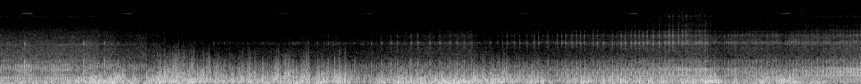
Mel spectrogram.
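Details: 1967 Yamaha YL1 two-stroke motorcycle, barn find revived after sitting over 40 years, normal idle: steady crackly putter holding an even idle with no misses or knocks; fired right up and idles perfectly.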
